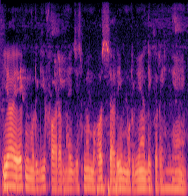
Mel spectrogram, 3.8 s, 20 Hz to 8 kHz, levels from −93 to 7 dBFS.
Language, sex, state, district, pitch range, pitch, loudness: Hindi, male, Uttar Pradesh, Lalitpur, 95-100 Hz, 95 Hz, -17 LUFS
